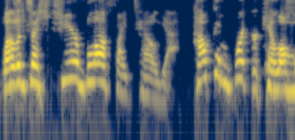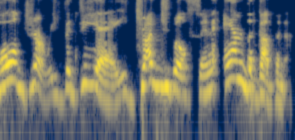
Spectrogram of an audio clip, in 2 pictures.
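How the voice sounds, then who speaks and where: A woman plays a skeptical gossip watching a trial in a radio play. Her husky voice sits fairly high and swings around emphatically. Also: very animated, normal speed, few pauses, a bit bright, full character voice, poor audio. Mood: scoffing. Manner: emphatic, colloquial. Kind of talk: old-time radio drama acting.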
